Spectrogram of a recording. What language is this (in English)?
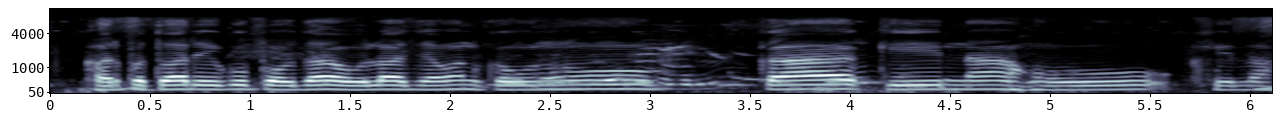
Bhojpuri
